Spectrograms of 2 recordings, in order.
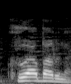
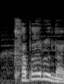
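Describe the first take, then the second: First: The name starts with a 'kwa' sound. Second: The name starts with a plain 'ka' sound. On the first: The small a is pronounced fully. "僕はいつもこれをクワバルナって言うんですよ。僕は発音するタイプなんで。" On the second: Some other people say it this way. "カバルナっていう人もいてるし"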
